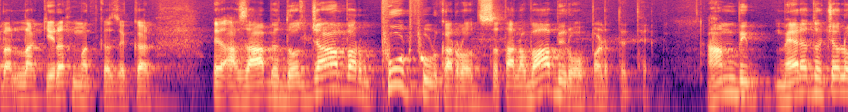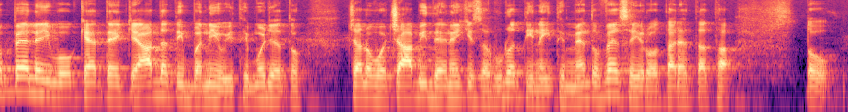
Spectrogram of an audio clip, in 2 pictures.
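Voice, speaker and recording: A middle-aged man from Pakistan speaks as an Islamic scholar looking back on his student years. His voice sits at an ordinary middle pitch, and his storytelling is earnest and lively. He swears oaths that what he says is true. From Pakistan, Attock area. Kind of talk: casual storytelling talk.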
